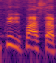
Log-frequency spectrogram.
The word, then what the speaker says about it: creepypasta: So, the term creepypasta, pronounced like noodle, is a pun off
